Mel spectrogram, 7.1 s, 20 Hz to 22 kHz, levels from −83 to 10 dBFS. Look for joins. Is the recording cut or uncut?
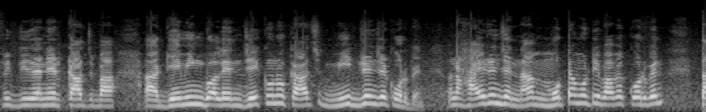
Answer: uncut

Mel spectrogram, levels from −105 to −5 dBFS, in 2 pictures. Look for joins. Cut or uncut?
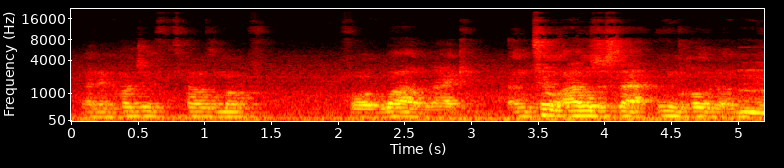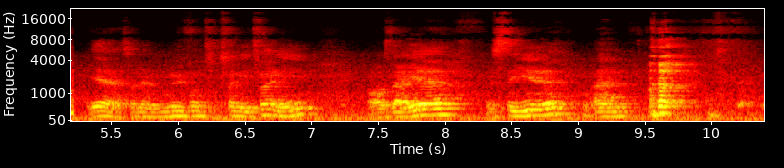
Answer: cut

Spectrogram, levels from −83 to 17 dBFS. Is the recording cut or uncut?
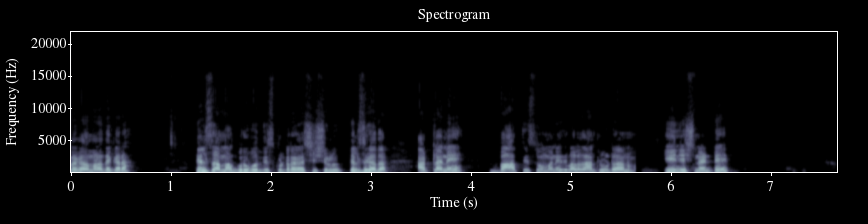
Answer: cut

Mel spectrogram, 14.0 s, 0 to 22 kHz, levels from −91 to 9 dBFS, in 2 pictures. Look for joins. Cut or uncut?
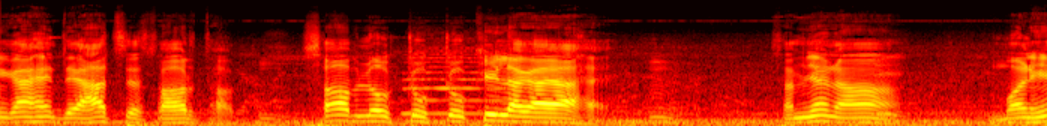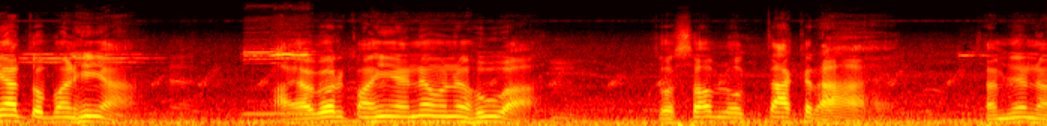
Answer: uncut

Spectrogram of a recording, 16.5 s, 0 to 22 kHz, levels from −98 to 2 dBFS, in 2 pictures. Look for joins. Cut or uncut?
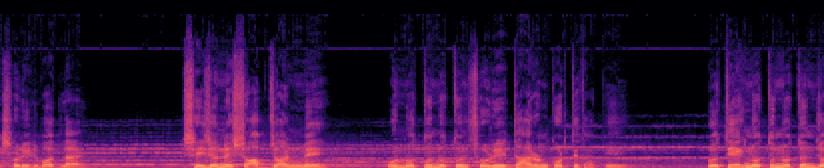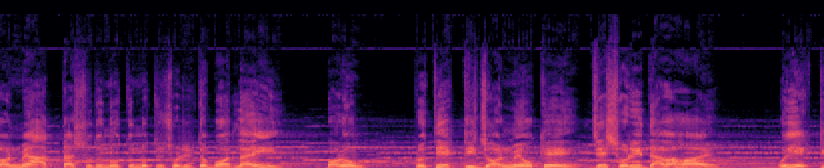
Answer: uncut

